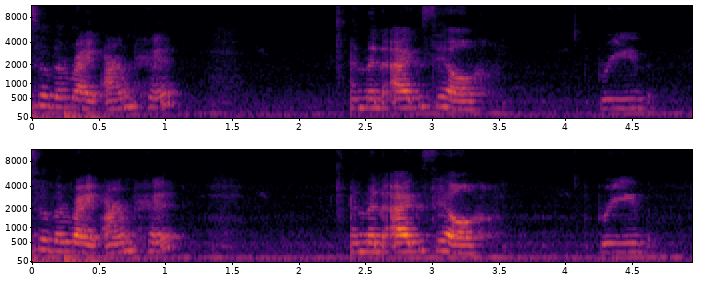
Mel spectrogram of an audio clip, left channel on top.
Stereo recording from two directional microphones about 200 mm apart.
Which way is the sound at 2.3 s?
10° left (ahead or behind).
